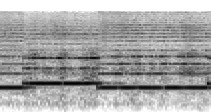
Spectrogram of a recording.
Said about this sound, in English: Yeah, as you can see, an ambulance is coming down. I should probably move to the side so I don't become a casualty of the ambulance coming down. And we'll just let that pass through.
